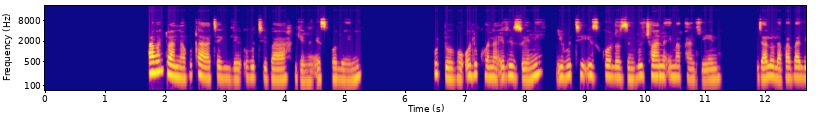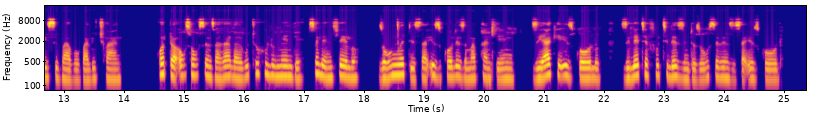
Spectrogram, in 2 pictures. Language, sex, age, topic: North Ndebele, female, 36-49, education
